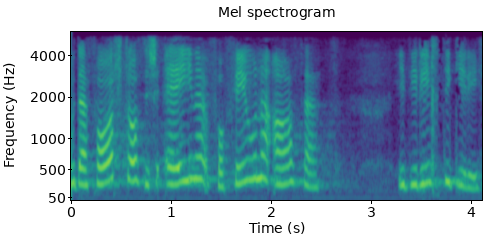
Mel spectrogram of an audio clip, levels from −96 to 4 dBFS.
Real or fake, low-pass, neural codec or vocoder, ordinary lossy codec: fake; 5.4 kHz; vocoder, 24 kHz, 100 mel bands, Vocos; AAC, 32 kbps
